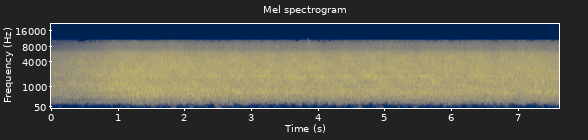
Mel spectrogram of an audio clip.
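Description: A 700-series Tokaido Shinkansen train passing close by. It is a loud, steady rushing noise that builds over the first second, holds while the cars go by, and begins to fade near the end.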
